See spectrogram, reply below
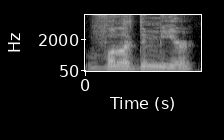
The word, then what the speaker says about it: Volodymyr: President Volodymyr, that's a weird name.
